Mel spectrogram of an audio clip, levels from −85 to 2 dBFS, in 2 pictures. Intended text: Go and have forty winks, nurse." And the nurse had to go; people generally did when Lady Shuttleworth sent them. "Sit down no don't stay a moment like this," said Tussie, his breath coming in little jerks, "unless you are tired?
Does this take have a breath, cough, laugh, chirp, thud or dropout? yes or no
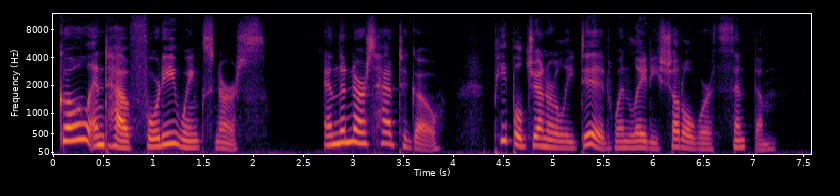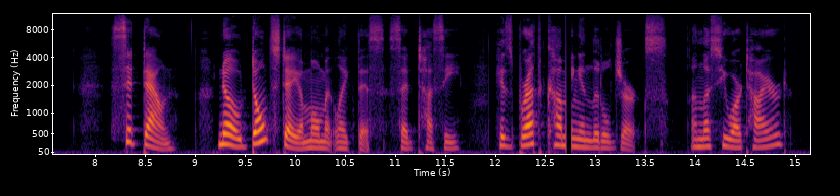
yes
